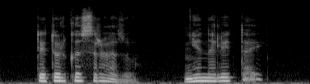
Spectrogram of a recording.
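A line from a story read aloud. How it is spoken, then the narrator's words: Quiet request. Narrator (Russian): тихо попросил Женя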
